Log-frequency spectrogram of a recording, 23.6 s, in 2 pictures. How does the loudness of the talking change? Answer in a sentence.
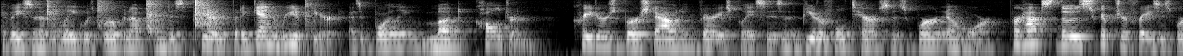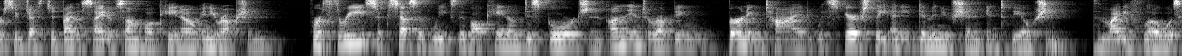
The volume of the talking stays about the same.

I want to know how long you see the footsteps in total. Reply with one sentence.
The footsteps can't be heard in this clip.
